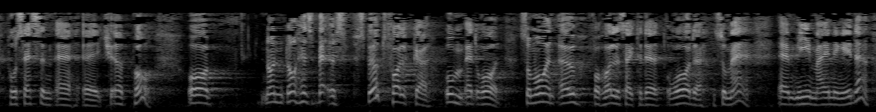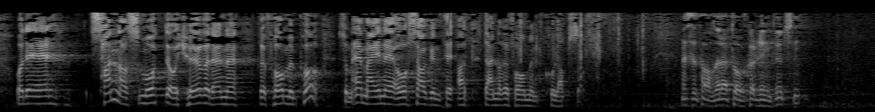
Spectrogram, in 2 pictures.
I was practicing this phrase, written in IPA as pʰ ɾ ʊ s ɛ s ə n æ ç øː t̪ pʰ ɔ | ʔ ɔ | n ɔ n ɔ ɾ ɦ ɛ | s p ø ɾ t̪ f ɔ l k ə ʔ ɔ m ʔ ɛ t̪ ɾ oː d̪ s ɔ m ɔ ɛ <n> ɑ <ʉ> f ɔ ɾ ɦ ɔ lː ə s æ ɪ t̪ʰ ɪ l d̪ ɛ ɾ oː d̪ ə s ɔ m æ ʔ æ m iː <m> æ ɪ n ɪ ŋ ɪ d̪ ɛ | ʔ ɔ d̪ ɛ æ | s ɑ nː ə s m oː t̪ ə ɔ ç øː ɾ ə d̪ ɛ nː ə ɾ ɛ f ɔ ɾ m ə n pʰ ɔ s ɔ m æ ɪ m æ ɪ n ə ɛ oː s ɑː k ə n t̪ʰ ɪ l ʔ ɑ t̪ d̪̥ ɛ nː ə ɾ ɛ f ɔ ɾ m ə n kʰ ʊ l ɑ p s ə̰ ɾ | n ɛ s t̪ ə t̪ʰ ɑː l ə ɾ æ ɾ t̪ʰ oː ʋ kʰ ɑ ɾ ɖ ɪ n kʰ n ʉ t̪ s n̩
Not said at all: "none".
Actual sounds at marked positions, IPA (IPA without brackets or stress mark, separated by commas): n, ʉ, m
